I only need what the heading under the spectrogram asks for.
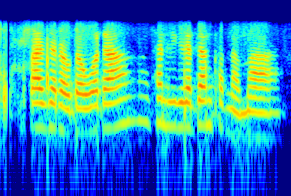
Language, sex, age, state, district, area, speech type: Bodo, female, 18-30, Assam, Kokrajhar, rural, conversation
